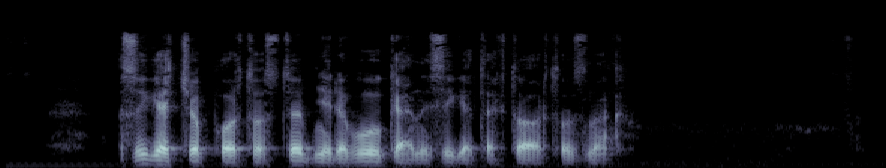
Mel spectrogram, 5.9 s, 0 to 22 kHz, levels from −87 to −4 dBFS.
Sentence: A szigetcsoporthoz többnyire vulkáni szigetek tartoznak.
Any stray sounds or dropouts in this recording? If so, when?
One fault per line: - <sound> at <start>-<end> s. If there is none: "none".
none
